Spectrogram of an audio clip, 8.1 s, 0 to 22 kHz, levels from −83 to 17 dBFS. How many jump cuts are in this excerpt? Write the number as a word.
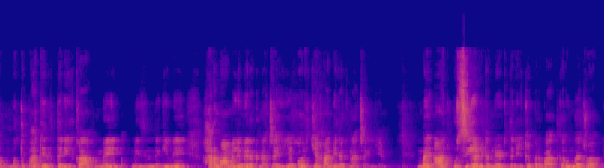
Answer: zero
